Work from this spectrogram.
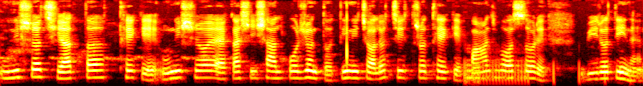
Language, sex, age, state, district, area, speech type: Bengali, female, 30-45, West Bengal, Howrah, urban, read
